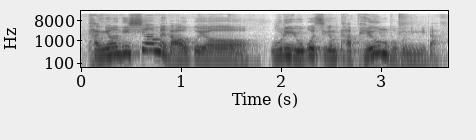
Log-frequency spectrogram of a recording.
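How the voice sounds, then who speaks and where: Animated woman teacher lecturing a class. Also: on the low side. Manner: lively, pronounces example words slowly and drawn out; asks the class questions and answers them herself. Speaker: Korean language teacher.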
